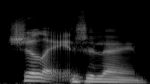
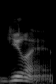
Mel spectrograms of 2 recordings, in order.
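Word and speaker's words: Ghislaine: yeah really yeah well it's a french name and it's like have you ever tried to pronounce unfox you know what's weird though is that okay french person i know pronounces it shillain and they're french and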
